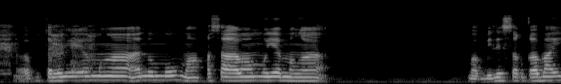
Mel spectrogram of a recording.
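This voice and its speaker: A woman's fairly low, flat, monotone voice at a moderate pace, broken by long, frequent pauses. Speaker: vlogger. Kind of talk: casual vlog chat.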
